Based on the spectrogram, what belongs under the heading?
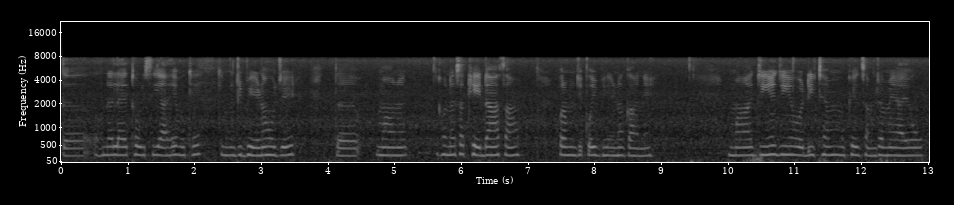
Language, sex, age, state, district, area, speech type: Sindhi, female, 18-30, Madhya Pradesh, Katni, rural, spontaneous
